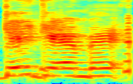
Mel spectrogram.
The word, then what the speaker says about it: Kei Gambit: So Donnie Fan Comedy and at everything, and Kay Bambit, everything for him. – Kay Bambit. – Kay Gambit. – Just butchered my name like that. – Kay Gambit at everything.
